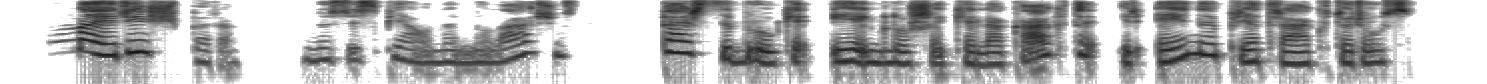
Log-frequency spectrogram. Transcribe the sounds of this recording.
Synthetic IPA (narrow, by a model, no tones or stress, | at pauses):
nɐɪɾɪʃʲpʲɛɾɐ̰ | nʊsʲɪsʲpʲjɛˑʊnɐmʲɪlˠɑːʒʲʊs | pʲɛɾʲsʲɪbɾɒʊkʲɛeːɡlʲoːʃɐkʲɛlʲɛkɑːkt̪ɐɪɾɛɪnɐpʲɾʲiɛt̪ɾɑːkt̪oɾʲɛʊs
